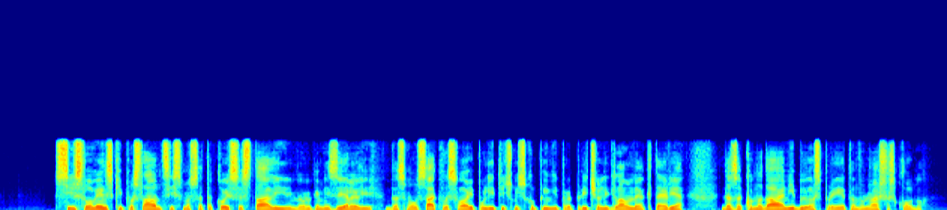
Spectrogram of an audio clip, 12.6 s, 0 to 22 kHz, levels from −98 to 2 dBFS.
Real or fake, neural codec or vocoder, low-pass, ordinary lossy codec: fake; codec, 16 kHz, 1 kbps, FunCodec, trained on Chinese and English, 50 frames a second; 7.2 kHz; none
